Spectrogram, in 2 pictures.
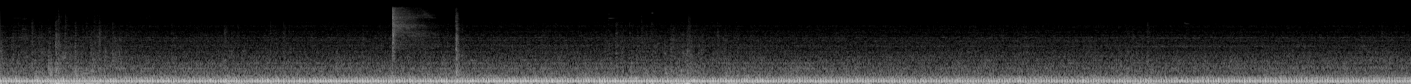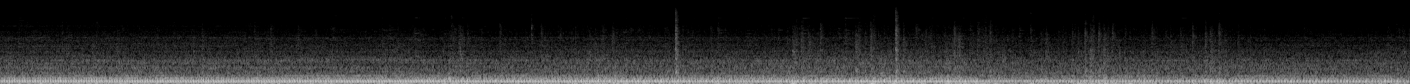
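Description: Septic truck engine running steadily as the truck drives along a snow-covered road. Its note changes about two-thirds of the way through and eases off slightly near the end, with a few sharp clicks and rattles over it.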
